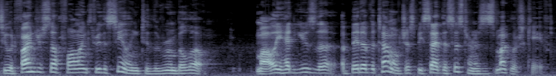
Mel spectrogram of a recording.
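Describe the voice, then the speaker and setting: Male storybook reader, slightly high pitch, expressive and varied melody in the narration. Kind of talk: storybook narration read aloud.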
